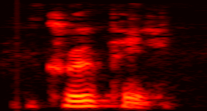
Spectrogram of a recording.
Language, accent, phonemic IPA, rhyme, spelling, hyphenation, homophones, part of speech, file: English, Southern England, /ˈɡɹuːpi/, -uːpi, groupie, group‧ie, groupy, noun, LL-Q1860 (eng)-groupie.wav
- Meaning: A fan, especially a young female fan of a male singer or rock group, who seeks intimacy (most often physical, sometimes emotional) with a celebrity; usually with a rock 'n' roll artist or band member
